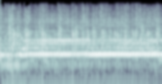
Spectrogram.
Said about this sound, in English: Let's give the Lord a hand clap for praise and worship tonight.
